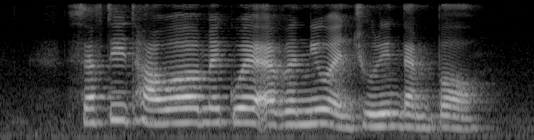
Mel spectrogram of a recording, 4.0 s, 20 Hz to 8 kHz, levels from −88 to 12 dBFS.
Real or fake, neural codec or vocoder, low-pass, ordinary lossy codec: real; none; 7.2 kHz; none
